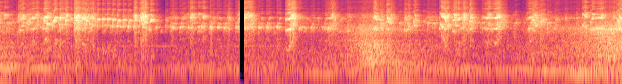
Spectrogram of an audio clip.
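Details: Lovebird kept as a pet, singing in ngekek style: extended high, scratchy chattering in long runs with short breaks, rapid notes piling together, over a faint low hum.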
